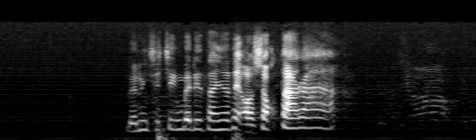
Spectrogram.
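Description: A middle-aged man speaks with animation into a microphone, heard through loudspeakers.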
